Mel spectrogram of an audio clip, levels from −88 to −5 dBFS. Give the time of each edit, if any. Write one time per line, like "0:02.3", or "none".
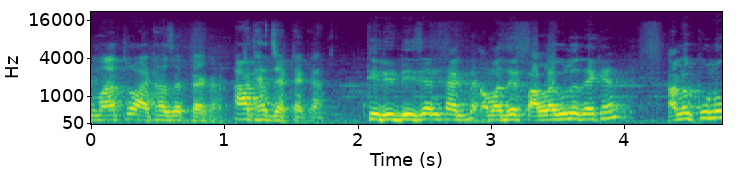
none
